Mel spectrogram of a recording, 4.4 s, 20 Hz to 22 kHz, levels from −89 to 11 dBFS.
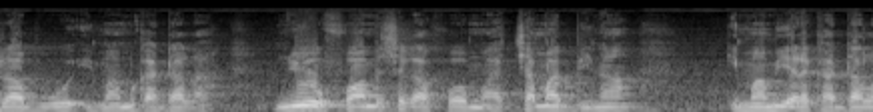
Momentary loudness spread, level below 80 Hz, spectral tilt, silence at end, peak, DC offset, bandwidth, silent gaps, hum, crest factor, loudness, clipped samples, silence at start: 12 LU; -56 dBFS; -6.5 dB/octave; 0 s; -4 dBFS; under 0.1%; 15.5 kHz; none; none; 12 dB; -17 LUFS; under 0.1%; 0 s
